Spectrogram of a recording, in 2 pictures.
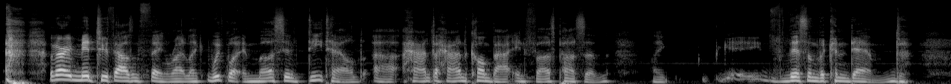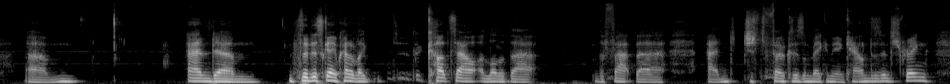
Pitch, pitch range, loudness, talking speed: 135 Hz, 125-160 Hz, -25 LUFS, 155 wpm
